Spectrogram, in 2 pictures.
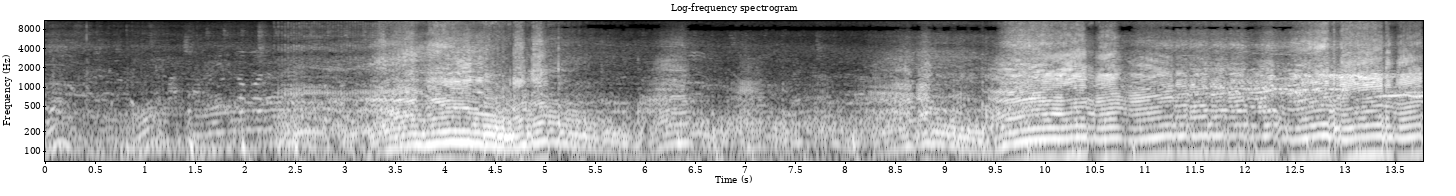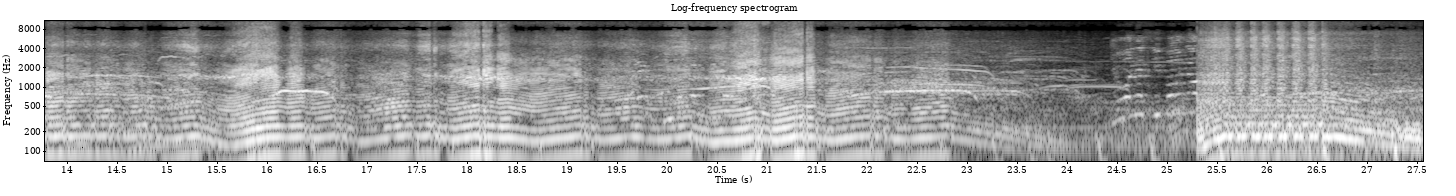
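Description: A motorcycle engine revs hard, rising and falling over and over.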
